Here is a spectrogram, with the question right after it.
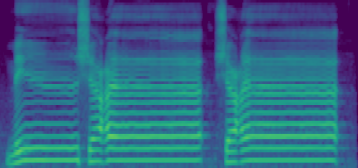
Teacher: بعد از نون ساکن در اینجا شین آمده و شین از حروف اخفا هست، بنابراین اخفا میکنیم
